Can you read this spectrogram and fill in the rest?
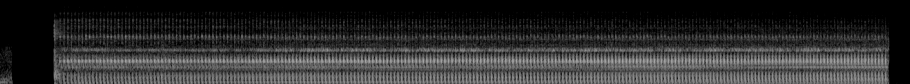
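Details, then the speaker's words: Piston-style EV brake vacuum pump, shown in comparison for a 1975 Volvo 164 EV conversion: a loud, fast, buzzing chug at constant pitch. It vibrates the display and slowly reaches 22 inHg. This is normal operation, just noisier than a rotary pump. "as you can see it vibrated our whole display and it took a little while to get up to 22 in of vacuum"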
